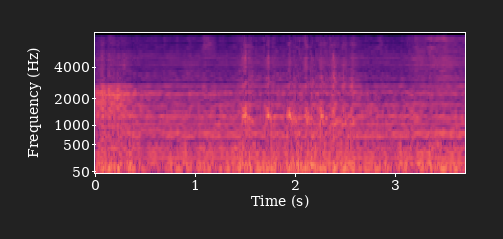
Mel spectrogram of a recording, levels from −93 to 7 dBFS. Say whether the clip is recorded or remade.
remade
